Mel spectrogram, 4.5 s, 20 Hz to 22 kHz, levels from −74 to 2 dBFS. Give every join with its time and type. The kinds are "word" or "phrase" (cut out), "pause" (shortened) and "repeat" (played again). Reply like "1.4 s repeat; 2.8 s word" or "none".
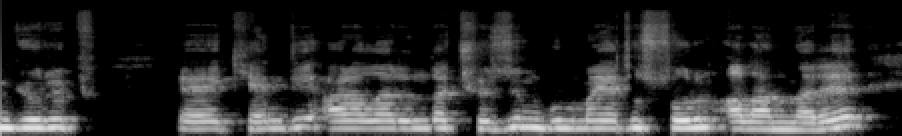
3.1 s word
